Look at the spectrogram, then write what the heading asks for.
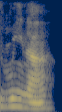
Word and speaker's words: Rena: meaningful meaning when I say my name is Rina that doesn't mean anything to you you might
